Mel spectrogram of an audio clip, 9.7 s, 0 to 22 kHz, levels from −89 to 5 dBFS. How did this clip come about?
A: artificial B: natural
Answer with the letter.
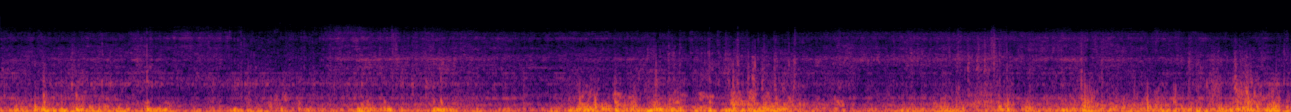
B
